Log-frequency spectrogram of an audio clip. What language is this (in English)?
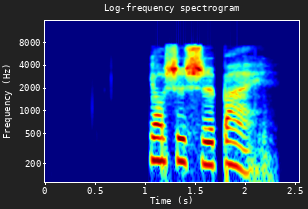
Chinese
